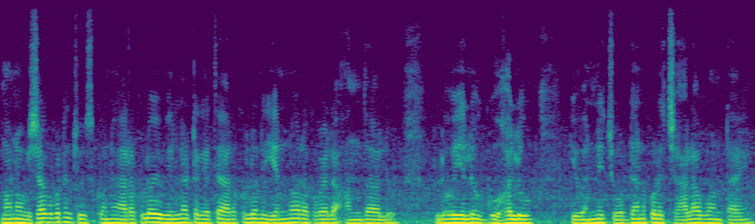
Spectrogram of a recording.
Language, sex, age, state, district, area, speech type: Telugu, male, 30-45, Andhra Pradesh, Visakhapatnam, urban, spontaneous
